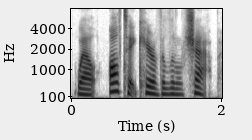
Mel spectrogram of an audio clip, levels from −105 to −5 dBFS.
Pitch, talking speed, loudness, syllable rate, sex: 200 Hz, 240 wpm, -18 LUFS, 4.7 syllables/s, female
